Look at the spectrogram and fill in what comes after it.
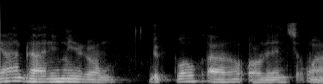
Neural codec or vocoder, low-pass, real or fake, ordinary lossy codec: codec, 24 kHz, 1.5 kbps, HILCodec; 7.2 kHz; fake; none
